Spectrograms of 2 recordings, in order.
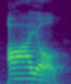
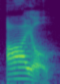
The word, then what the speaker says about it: aisle: going to see an aisle an aisle don't let the spelling confuse you the spelling and the pronunciation are very different it's pronounced isle isle isle okay now if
